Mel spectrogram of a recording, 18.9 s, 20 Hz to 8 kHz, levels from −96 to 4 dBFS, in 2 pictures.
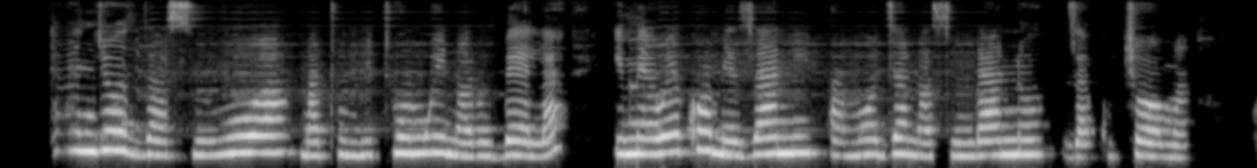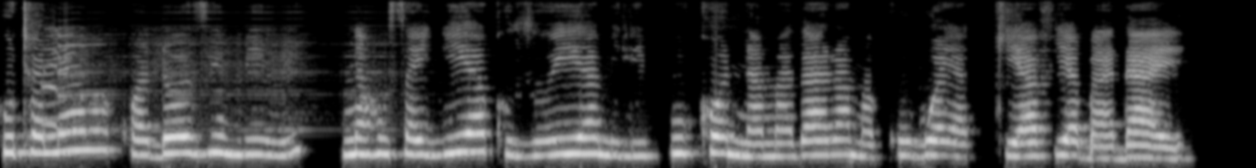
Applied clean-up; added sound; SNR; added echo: neural mask model DeepFilterNet 3.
